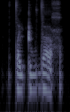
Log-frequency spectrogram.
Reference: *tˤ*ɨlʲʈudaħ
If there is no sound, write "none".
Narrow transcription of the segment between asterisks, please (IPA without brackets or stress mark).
tˤ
